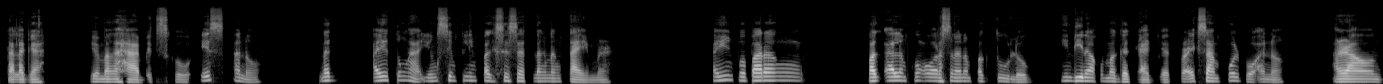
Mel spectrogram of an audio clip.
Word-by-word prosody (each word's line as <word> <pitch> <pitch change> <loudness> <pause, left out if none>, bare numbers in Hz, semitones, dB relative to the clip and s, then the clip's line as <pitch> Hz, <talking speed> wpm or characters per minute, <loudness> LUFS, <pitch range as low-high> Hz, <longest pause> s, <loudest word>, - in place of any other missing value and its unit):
talaga 115 0 +1 0.5
yung 130 - -3
mga 125 -1 +3
habits 110 -3 +2
ko 110 -1 -8
is 190 +2 -1
ano, 115 -9 -7 0.6
nag 180 +1 0 0.4
ay 175 +3 +3
ito 195 - -10
nga, 170 -4 -1
yung 155 +1 -7
simpleng 185 -1 -3
pagse-set 160 0 0
lang 150 0 -3
ng 140 0 -5
timer. 105 -2 -1 1.0
Ayun 200 +4 -2
po, 180 -1 -2
parang 185 0 +4 0.6
kapag 165 +1 +6
alam 180 +1 +6
kong 175 0 -7
oras 165 -1 +2
na 160 - +1
ng 155 -1 -6
pagtulog, 135 -7 -5 0.3
hindi 170 0 +4
na 160 - +4
ako 150 - -15
magga-gadget. 115 -6 -2
For - - +1
example 150 +4 +2
po 120 -7 -5
ano, 115 -1 -6 0.5
around 125 -1 +6
150 Hz, 155 wpm, -24 LUFS, 120-175 Hz, 1.0 s, kapag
